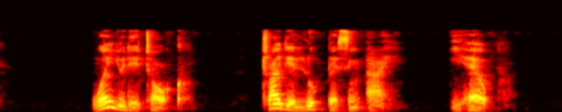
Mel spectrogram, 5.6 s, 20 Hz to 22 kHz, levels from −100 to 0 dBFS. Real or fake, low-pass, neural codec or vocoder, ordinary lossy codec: real; 7.2 kHz; none; none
